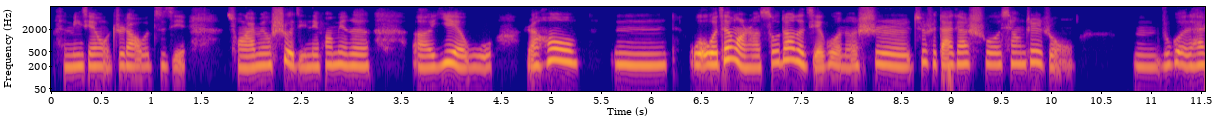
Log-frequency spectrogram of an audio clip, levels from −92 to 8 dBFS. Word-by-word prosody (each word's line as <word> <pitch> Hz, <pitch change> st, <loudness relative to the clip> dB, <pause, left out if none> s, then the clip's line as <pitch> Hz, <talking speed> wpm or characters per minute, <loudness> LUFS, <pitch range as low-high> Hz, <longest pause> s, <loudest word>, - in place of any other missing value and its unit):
很 200 Hz, -, -10 dB
明 205 Hz, +1 st, -2 dB
显 210 Hz, -1 st, -2 dB
我 200 Hz, -, -7 dB
知 215 Hz, -, -5 dB
道 210 Hz, -1 st, 0 dB
我 205 Hz, -, -7 dB
自 210 Hz, +1 st, -12 dB
己 205 Hz, -, -9 dB, 0.4 s
从 190 Hz, -, -4 dB
来 190 Hz, +1 st, +1 dB
没 210 Hz, -, -1 dB
有 220 Hz, -, 0 dB
涉 240 Hz, 0 st, +3 dB
及 195 Hz, -2 st, -7 dB
那 200 Hz, 0 st, -3 dB
方 225 Hz, +2 st, -3 dB
面 230 Hz, -2 st, -1 dB
的， 210 Hz, -1 st, -1 dB, 0.4 s
呃， 190 Hz, -1 st, -2 dB
业 235 Hz, -1 st, +4 dB
务。 190 Hz, +1 st, -5 dB, 0.3 s
然 215 Hz, -, -1 dB
后， 275 Hz, -2 st, +5 dB, 0.3 s
嗯， 220 Hz, -1 st, -2 dB, 0.2 s
我 225 Hz, 0 st, +5 dB
我 230 Hz, -, +10 dB
在 305 Hz, +7 st, +7 dB
网 265 Hz, -11 st, +4 dB
上 190 Hz, 0 st, -3 dB
搜 250 Hz, +6 st, -2 dB
到 305 Hz, +1 st, +5 dB
的 260 Hz, -4 st, +4 dB
结 95 Hz, -, -1 dB
果 115 Hz, -, -3 dB
呢 190 Hz, +2 st, -6 dB
是 220 Hz, -4 st, 0 dB
就 265 Hz, -, -4 dB
是 250 Hz, -, -7 dB
大 230 Hz, -, +1 dB
家 235 Hz, +1 st, 0 dB
说 230 Hz, -1 st, -4 dB
像 235 Hz, +1 st, -4 dB
这 260 Hz, -1 st, 0 dB
种， -, -, -9 dB, 0.6 s
嗯， 200 Hz, -2 st, -8 dB
如 220 Hz, 0 st, -6 dB
果 240 Hz, -2 st, 0 dB
它 210 Hz, +2 st, -1 dB
220 Hz, 255 characters per minute, -22 LUFS, 205-235 Hz, 0.6 s, 我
